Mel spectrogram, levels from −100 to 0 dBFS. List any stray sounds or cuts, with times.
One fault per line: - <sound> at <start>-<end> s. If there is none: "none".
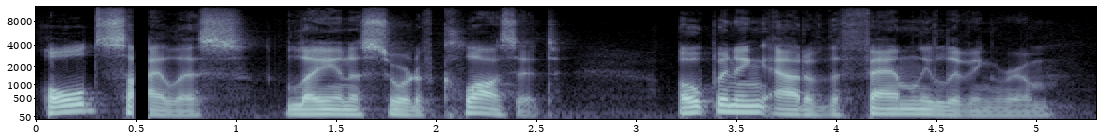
- dropout at 0.5-0.6 s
